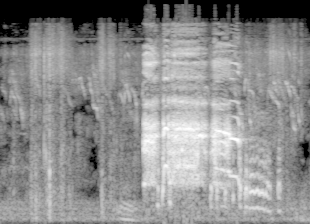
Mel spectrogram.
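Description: A gamecock crows loudly and close by, its long call mixed with brief wing flapping, after softer clucking and rustling.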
